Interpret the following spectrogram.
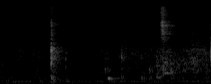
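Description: Boot laces being loosened on a tall lace-up boot: a single click about half a second in and a short rustle a little past one and a half seconds.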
